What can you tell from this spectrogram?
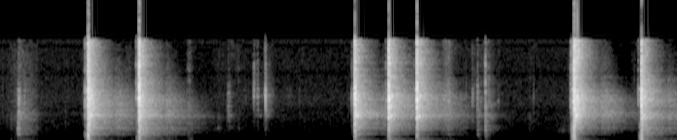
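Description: Claw hammer striking a short concrete nail, driving it through a metal carpet gripper transition strip into a concrete subfloor. Seven sharp, ringing blows come in three groups: two, then three quick ones, then two.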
